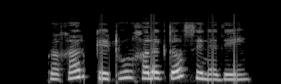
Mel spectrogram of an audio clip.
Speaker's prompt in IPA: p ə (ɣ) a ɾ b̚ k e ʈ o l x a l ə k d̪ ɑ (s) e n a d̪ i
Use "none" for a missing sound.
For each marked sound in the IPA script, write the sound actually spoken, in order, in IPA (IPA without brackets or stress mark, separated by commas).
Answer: ɣ, s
